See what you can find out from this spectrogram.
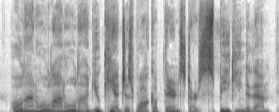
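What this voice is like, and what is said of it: Hispanic accent. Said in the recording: “I hear this voice behind me in a Hispanic accent.”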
